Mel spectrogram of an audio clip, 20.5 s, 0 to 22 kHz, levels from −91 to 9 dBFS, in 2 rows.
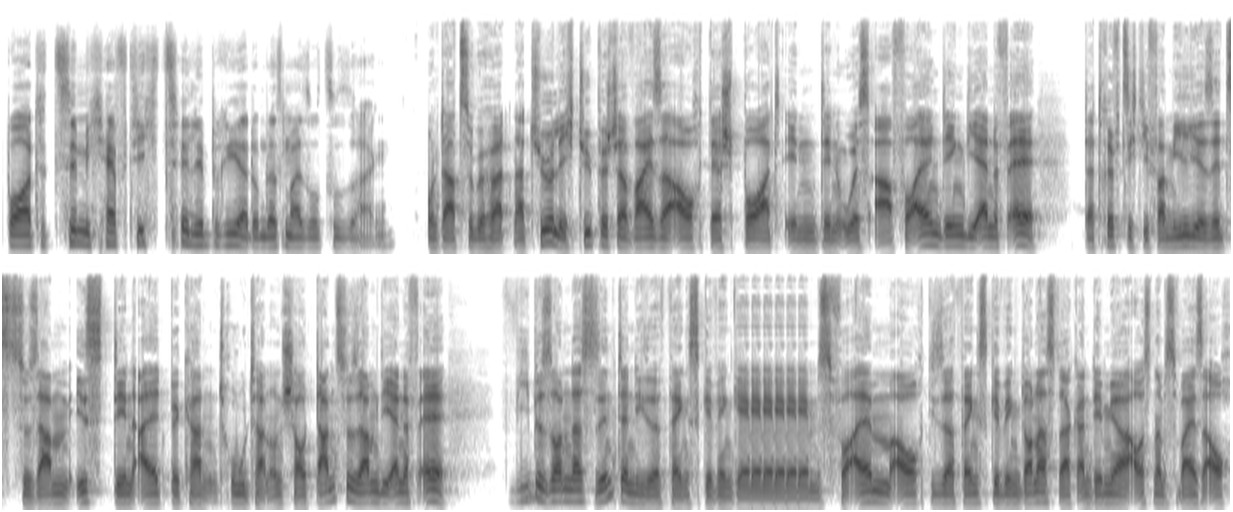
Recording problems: thin; somewhat; fading below 300 Hz
audio stuttering; at 16 s

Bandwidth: 16 kHz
